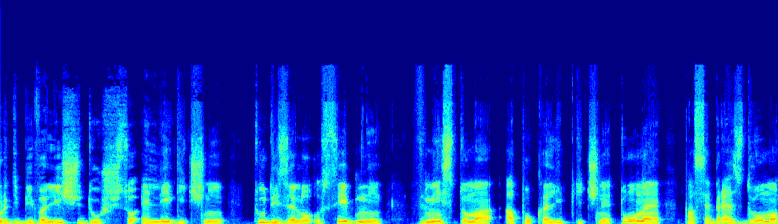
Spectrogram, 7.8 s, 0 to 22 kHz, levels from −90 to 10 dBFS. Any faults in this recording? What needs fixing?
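From 1.57 s, just after "duš so", to the end, the speech abruptly changes in quality, with codec artefacts rising and no gap. This is an adaptive stream at a lower bitrate, consistent with a switch from Opus 64 to 16 kbit/s. To prevent it, provide enough bandwidth or buffering that the stream never steps down to the lower tier.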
